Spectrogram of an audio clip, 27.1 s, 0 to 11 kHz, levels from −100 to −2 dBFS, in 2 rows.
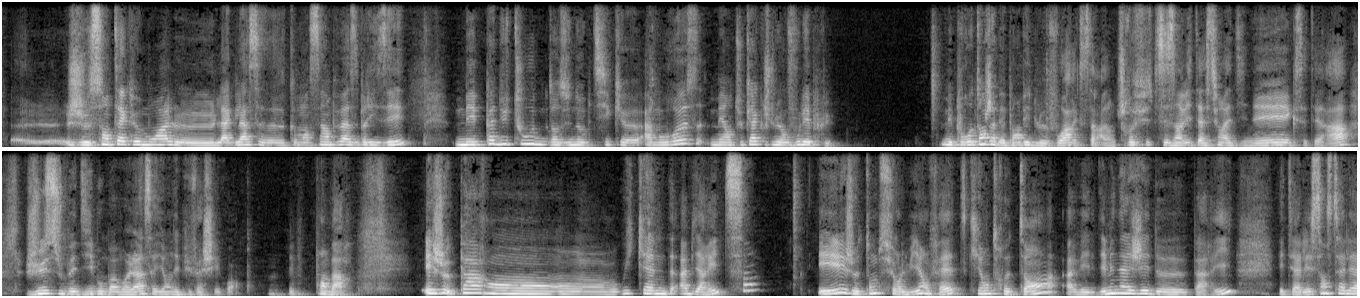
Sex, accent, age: female, French, 30-49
